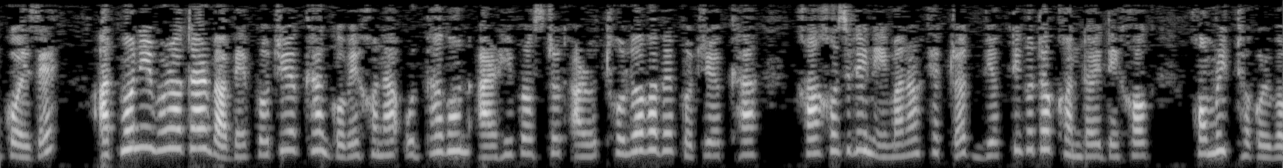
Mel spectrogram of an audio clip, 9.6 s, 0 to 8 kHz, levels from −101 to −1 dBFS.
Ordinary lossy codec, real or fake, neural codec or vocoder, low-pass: none; real; none; 7.2 kHz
